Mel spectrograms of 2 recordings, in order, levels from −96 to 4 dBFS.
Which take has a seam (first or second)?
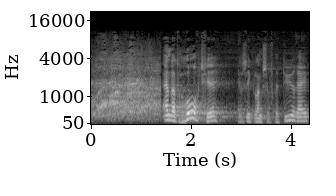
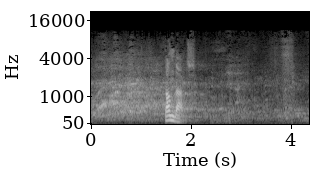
first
